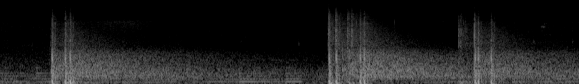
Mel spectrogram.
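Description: Gunfire in an Arma PvP match video game: three separate bursts of rapid shots with a few seconds of steady low background between them, moderately loud and with no talk.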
